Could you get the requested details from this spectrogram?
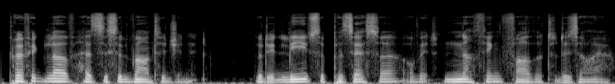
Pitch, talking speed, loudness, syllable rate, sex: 115 Hz, 175 wpm, -17 LUFS, 5.4 syllables/s, male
